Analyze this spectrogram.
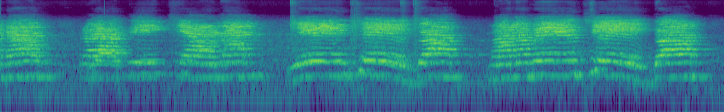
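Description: Young girls singing a Telugu alphabet song together, unaccompanied, in short phrases of about a second each with brief breaths between them.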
